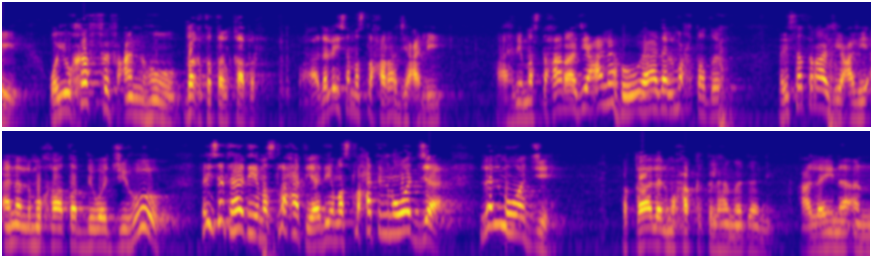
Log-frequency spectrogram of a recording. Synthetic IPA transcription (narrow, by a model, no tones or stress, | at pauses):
wɪjʊxafːɪfʕanɦʊd̪ˤɑɣt̪ˤɑlqɑbɾwɪha̰ːðalajsamɑsˤlɑħɑɾˤɑːd͡ʒɪʕa̰liː | ha̰ːðimɑsˤlɑħɑɾˤɑ̰ːd͡ʒɪʕalaɦʊhaːðalmʊħt̪ɑd̪ˤɨɾ | lajsat̪ɾˤɑːd͡ʒɪʕaliːʔanalmʊxɑːt̪ˤɑbːɪwad͡ʒːhu | lajsat̪haːðɪhmɑsˤlɑħɑhaːðɪhmɑsˤlɑħɑlmʊwad͡ʒːa | lɪlmʊwad͡ʒːɪh | fɑqɑːlalmʊħɑqːɨqɪlhamad̪aːni | ʕa̰lajnaʔan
